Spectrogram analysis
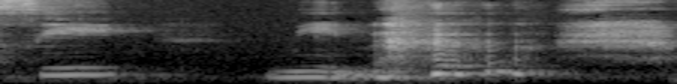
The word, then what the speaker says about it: Simin: That's spelled as Simin, but it's pronounced as C mean.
